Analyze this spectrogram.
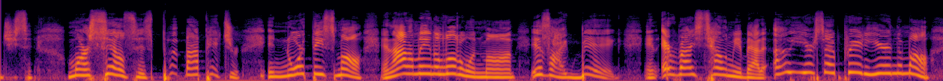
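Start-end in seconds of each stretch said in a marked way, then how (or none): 0.7-7.7 indignant retold rant, pitched up; a daughter's high, worked-up complaint; imitating mad daughter. Daughter complains to mom about her mall picture, mock mad. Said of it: "and she is mad". 7.7-9.3 very high, mock-gushing compliment; imitating gushing admirers. Daughter mimics people praising her mall picture, mock gushing.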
